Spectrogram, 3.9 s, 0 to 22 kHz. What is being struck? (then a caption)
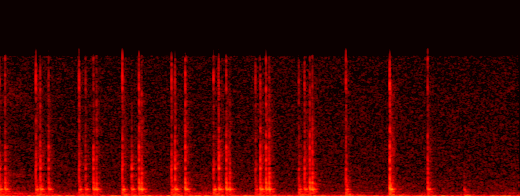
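Wooden walking staff. Fingertips tap the shaft of a long, solid, dark wooden walking staff held upright in one hand. The result is a quiet run of quick, light, dry taps, often in close pairs, with a faint hollow tone near 785 Hz and almost no ring after each tap.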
